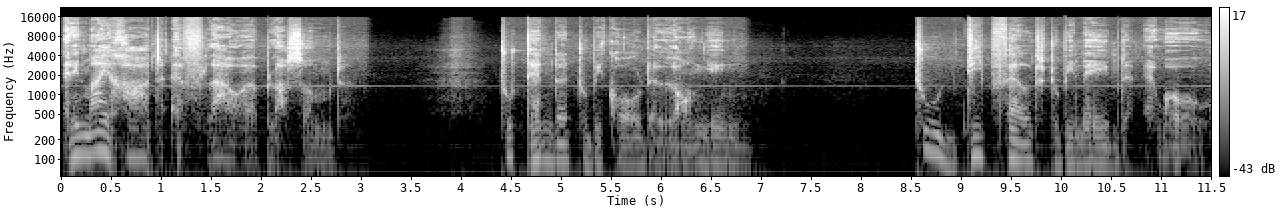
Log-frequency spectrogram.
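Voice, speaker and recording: A man reciting poetry in a theatrical, declamatory manner, with weighty pauses and a husky, gravelly, breathy voice. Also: extremely low pitch, sharp tone, whispered. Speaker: poetry reader.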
